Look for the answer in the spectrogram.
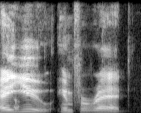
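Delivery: loud shouting, yelling. A player character calls over to a citizen of Alpha Complex, yelling. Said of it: "I'm gonna yell at this guy".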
